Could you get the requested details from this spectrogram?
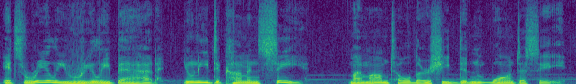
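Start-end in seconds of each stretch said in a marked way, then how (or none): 0.0-3.1 higher-pitched voice for a distressed woman; pleading woman. A narrator's reading. Woman urging family to come along, mildly frantic pleading. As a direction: plead lightly, as a narrator quoting her.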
